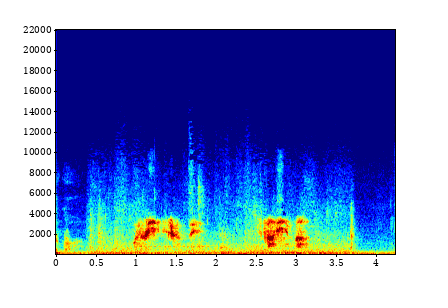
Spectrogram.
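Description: A middle-aged woman answers, heard through a phone.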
